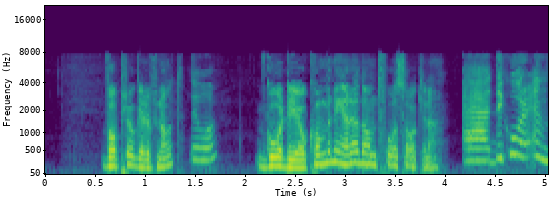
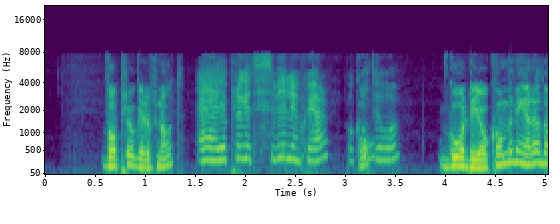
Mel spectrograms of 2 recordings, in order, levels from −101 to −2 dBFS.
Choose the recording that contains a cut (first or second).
first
